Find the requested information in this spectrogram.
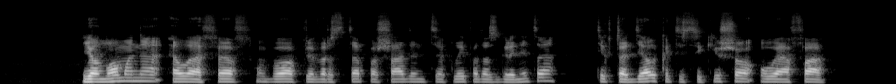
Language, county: Lithuanian, Vilnius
